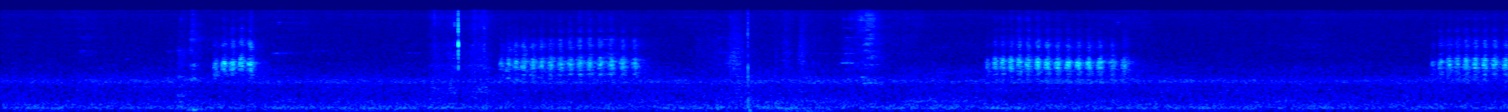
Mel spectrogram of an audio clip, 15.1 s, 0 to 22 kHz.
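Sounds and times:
magpie chattering: 2.1s - 2.6s, 5.0s - 6.5s, 9.8s - 11.4s, 14.3s - 15.0s.

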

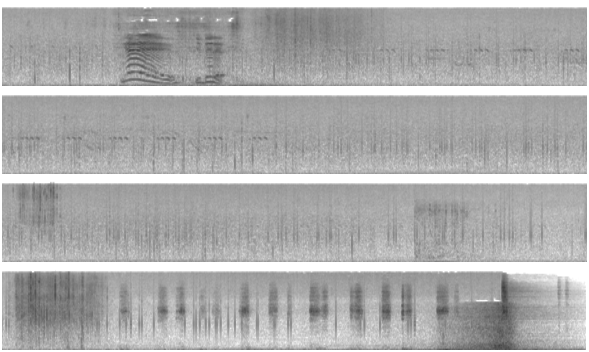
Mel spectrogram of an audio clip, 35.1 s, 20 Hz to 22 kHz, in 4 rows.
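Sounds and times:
low hum: 0.0s - 10.0s, 29.2s - 35.0s
steady crackle: 0.0s - 35.0s
small chirp: 4.8s - 13.2s.

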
